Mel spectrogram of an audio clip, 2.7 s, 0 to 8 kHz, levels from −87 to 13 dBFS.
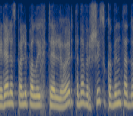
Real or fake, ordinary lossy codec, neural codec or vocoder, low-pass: fake; Opus, 24 kbps; codec, 16 kHz in and 24 kHz out, 1 kbps, XY-Tokenizer; 7.2 kHz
